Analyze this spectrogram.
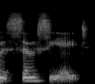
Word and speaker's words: associate: change a little to associate but we'll come to that so associate we now know has that open hand on that stressed syllable the second syllable right and if we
